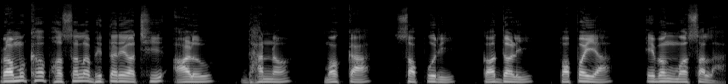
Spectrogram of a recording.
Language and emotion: Odia, neutral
